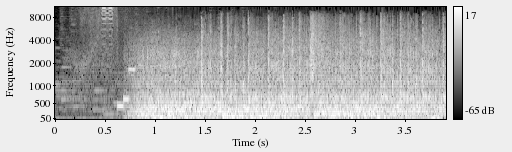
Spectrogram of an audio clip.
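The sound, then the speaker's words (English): Gunfire from a fierce gun battle between Taliban fighters and security forces in Kandahar, Afghanistan. After a brief quieter moment, loud, dense, rapid crackling shots continue without a break. “Sounds of a fierce gun battle that broke out between a team of Taliban fighters who were targeting UN government buildings and the security forces there.”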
